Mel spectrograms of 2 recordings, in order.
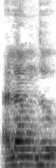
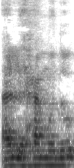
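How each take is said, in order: First: The h sound is dropped after al. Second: An extra vowel is inserted between m and d. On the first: "அப்படி சொன்ன தப்புல" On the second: "அப்படி சொன்ன தப்புல"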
